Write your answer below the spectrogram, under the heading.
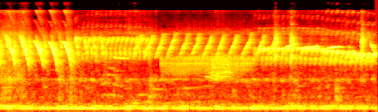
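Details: Captive Kalimantan yuhinas in lively song, a flurry of thin high chirps and fast repeated downward slurs running into a sustained buzzy trill, with a constant low electrical hum beneath.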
